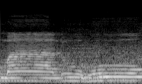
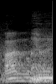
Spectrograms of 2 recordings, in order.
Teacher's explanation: Tapi pas maluhu, ya, itu baris domahnya terbalik. Maka hu-nya di situ dibaca panjang 2 harokat.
